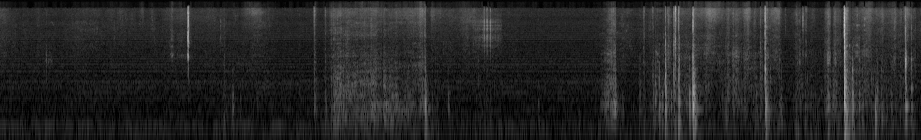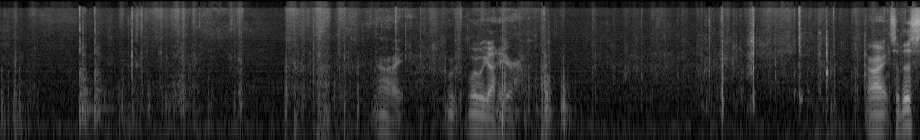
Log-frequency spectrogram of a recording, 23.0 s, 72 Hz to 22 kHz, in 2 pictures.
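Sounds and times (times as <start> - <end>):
rustling and scraping of box parts: 4.0 - 6.3, 7.5 - 23.0.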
